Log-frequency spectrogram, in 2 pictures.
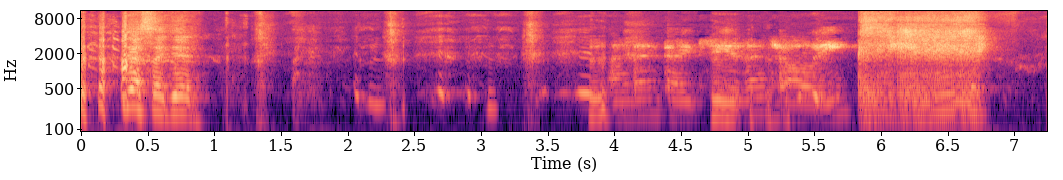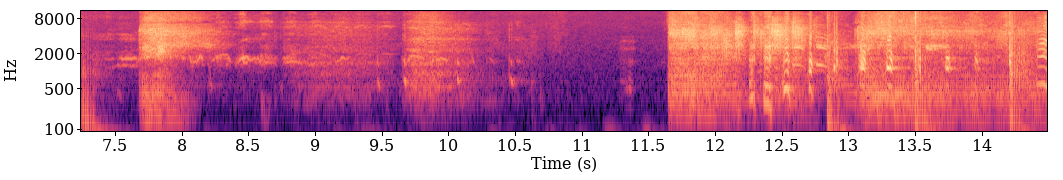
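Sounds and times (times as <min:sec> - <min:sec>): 
speech: 0:00.0 - 0:01.0, 0:03.8 - 0:06.9
laughter: 0:00.0 - 0:04.0, 0:07.0 - 0:10.8, 0:12.2 - 0:14.4
farting noises: 0:05.8 - 0:08.2, 0:11.6 - 0:14.4.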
